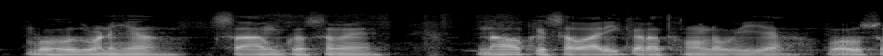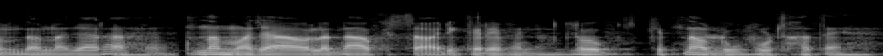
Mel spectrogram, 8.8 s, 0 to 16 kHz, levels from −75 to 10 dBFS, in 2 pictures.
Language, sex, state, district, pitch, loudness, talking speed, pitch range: Hindi, male, Uttar Pradesh, Varanasi, 100 Hz, -19 LUFS, 205 wpm, 95-110 Hz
